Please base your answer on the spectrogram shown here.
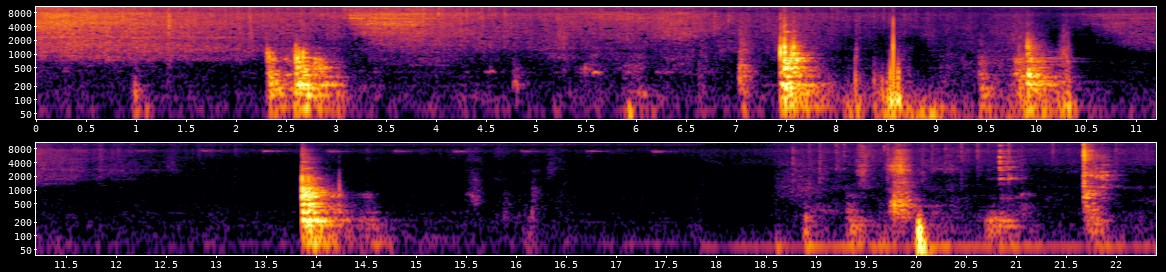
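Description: A crepe batter fries in a buttered pan, a soft continuous sizzle under scattered clicks and knocks of utensils, with a few sharper taps standing out.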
